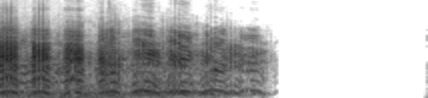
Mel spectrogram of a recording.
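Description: Northern Gannet giving harsh, grating, rasping calls, about eight in quick succession over nearly three seconds, then silence.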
